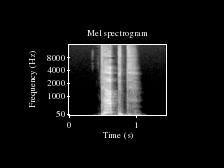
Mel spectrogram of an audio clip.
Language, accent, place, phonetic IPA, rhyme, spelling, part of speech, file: German, Germany, Berlin, [tapt], -apt, tappt, verb, De-tappt.ogg
- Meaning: inflection of tappen: 1. second-person plural present 2. third-person singular present 3. plural imperative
